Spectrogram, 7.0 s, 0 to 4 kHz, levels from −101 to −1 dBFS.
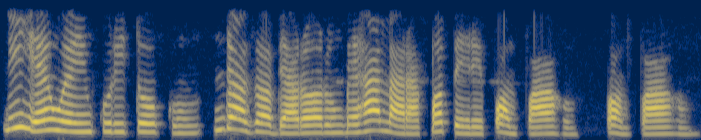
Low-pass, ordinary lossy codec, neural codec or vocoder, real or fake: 3.6 kHz; none; none; real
